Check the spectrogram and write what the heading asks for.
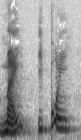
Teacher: Vejam-se, por exemplo, mãe e põe, escritos com um e é, que soa i.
